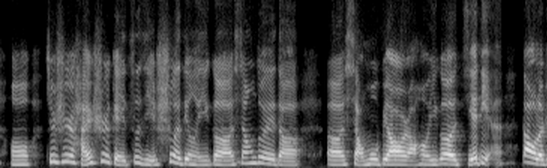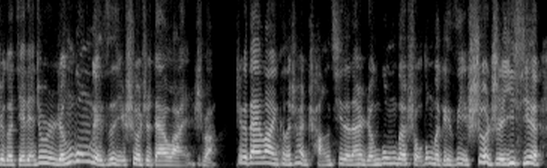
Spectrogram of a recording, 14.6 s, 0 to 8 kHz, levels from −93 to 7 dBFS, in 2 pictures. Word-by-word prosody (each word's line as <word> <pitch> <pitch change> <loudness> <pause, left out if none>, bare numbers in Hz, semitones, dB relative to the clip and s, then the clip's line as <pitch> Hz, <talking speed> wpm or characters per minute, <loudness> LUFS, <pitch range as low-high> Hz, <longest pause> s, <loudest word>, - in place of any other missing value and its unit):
哦， 210 0 -2 0.2
就 325 0 -2
是 315 0 -1
还 235 -1 0
是 315 +2 -4
给 190 -8 0
自 275 +9 -6
己 205 -4 -4
设 285 - -2
定 235 -2 +2
了 195 -3 -5
一 190 0 -8
个 195 -2 +2
相 260 +4 -5
对 250 -5 0
的， 180 -4 -2 0.3
呃， 200 0 +2
小 200 -2 0
目 225 +2 +1
标， 210 -1 +7
然 190 -2 +1
后 215 -1 -2
一 210 0 -4
个 225 -1 +7
节 220 +3 +2
点， 250 0 -4 0.2
到 295 -6 +8
了 220 -2 +7
这 220 0 0
个 205 -1 -1
节 200 0 -2
点 205 -1 -2
就 275 +5 -3
是 255 - -1
人 225 +9 +1
工 350 -2 -2
给 210 -8 0
自 230 +4 -4
己 195 -2 -6
设 220 +2 -2
置 200 -2 -6
deadline 185 +1 -2
是 185 - -14
吧？ - - -8 0.2
这 - - -10
个 275 - -1
deadline 265 -3 +1
可 225 - -8
能 210 - -4
是 255 - -10
很 240 -6 -5
长 195 0 -10
期 235 +2 -9
的， 210 -1 -2
但 215 +1 -2
是 205 - -7
人 205 +2 -4
工 255 -1 -5
地、 225 -2 0
手 225 -5 -7
动 255 -1 -7
地 220 - -2
给 205 0 -6
自 235 - -10
己 220 - -5
设 295 +8 -2
置 225 0 -1
一 255 +4 +2
些， 255 -2 0
220 Hz, 340 characters per minute, -18 LUFS, 205-255 Hz, 0.3 s, 到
